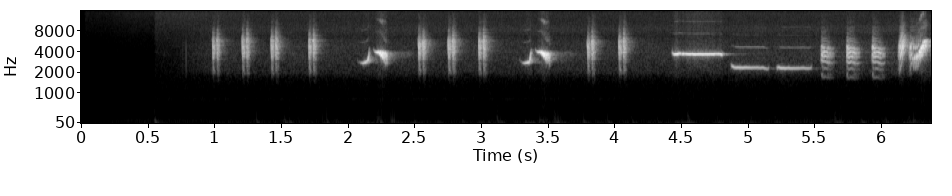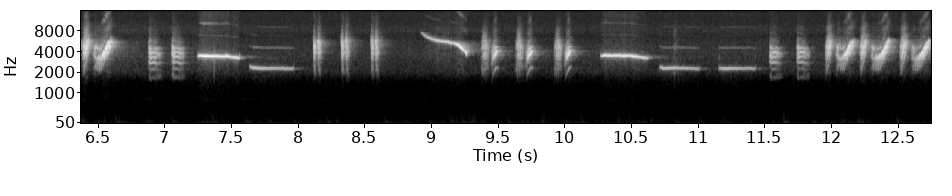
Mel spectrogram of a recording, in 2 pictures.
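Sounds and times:
Blyth's reed warbler Acrocephalus dumetorum singing: 1.0s - 12.7s.

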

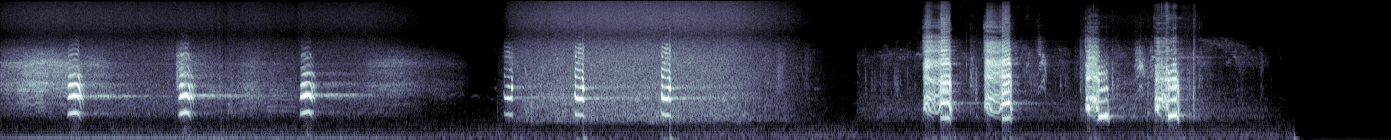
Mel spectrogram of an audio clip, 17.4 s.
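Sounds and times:
common raven Corvus corax calling: 0.0s - 5.4s, 11.5s - 14.9s.

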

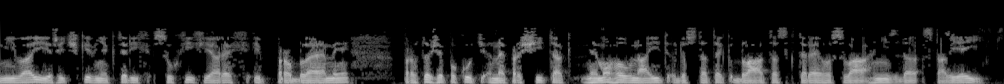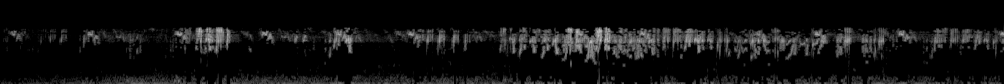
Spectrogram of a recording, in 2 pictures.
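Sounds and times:
speech: 0.0s - 10.2s
house sparrow chirping: 8.6s - 20.0s.

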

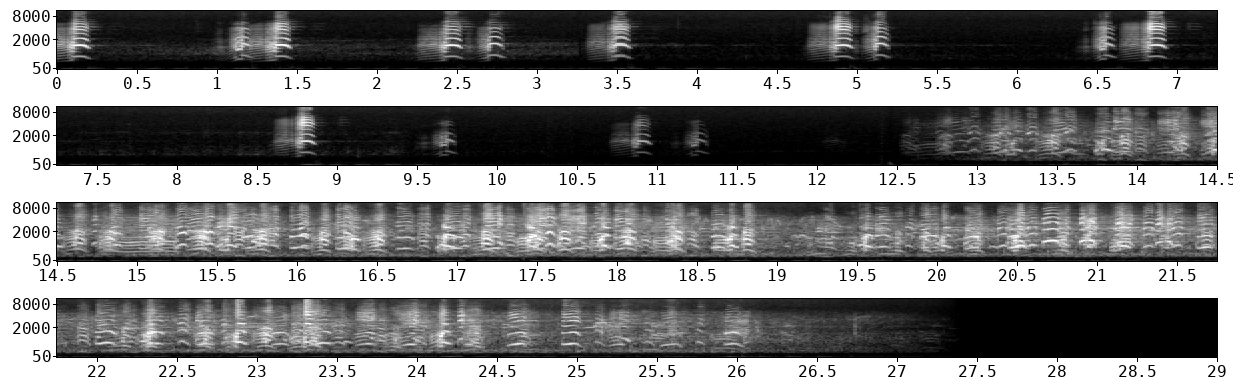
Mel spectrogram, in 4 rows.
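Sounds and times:
Canada goose Branta canadensis honking: 2.3s - 3.7s, 4.7s - 5.3s, 6.4s - 7.0s, 12.6s - 27.0s.

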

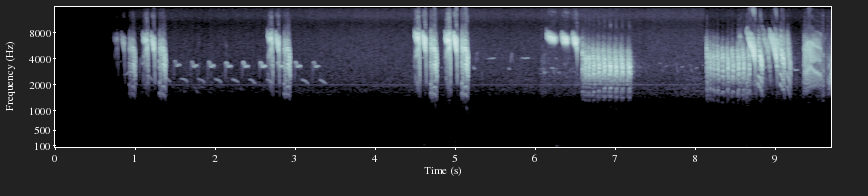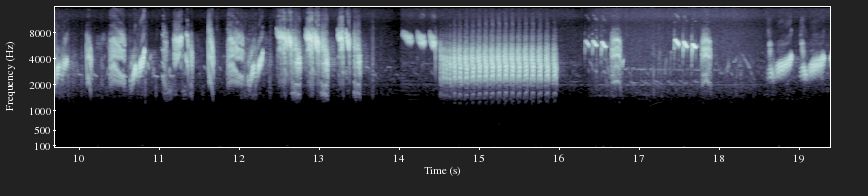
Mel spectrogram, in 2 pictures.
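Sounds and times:
Sombre tit (Parus lugubris) calls: 0.8s - 3.4s, 4.5s - 5.2s, 6.1s - 7.3s, 8.0s - 19.3s.

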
